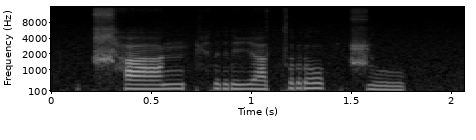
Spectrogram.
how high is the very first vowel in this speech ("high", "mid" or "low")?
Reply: low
